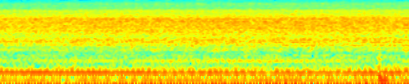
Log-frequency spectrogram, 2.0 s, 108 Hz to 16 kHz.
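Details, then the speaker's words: BMW E36 M3 S52 petrol straight-six, first run after over 10 years sitting, codes just cleared, very little fuel: smooth, even idle with a steady low pulse, no misfires heard; secondary air pump whining. "it's running good I'm not listening to any misfires so hopefully those don't come back"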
